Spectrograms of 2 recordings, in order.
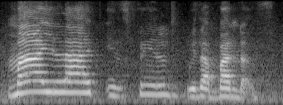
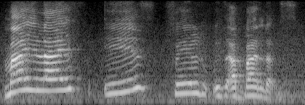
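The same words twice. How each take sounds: First: Slow, deliberate affirmation; slow affirmation read. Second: Spoken again as an affirmation; affirmation repeated. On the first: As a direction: dictate it slowly for writing. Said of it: "number one". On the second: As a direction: repeat it so they can write it down. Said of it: "these are the statements you're going to write". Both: Shown as a demonstration.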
